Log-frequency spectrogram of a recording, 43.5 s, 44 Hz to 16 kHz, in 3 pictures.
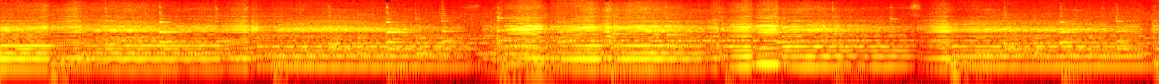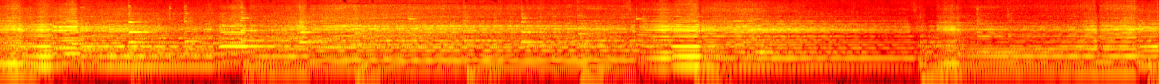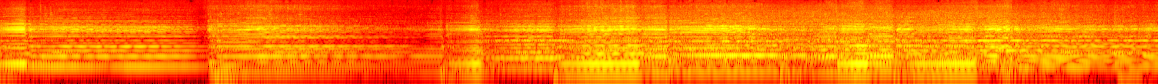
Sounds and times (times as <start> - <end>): Music: 0.0 - 43.4.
